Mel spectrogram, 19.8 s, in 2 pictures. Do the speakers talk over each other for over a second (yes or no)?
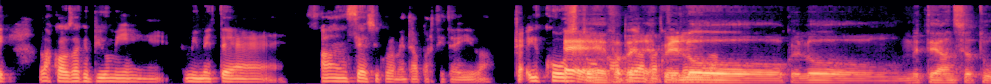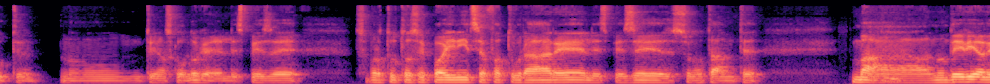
yes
